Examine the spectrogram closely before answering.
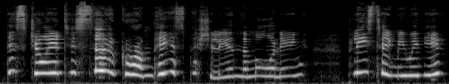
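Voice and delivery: a high, begging little harp; pleading harp. A narrator's reading. Harp begging Jack at the doorway, high and pleading. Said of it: "said the harp".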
